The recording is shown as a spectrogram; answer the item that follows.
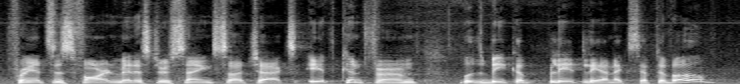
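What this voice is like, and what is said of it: Put-on French accent. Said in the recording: “That was my French accent.”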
